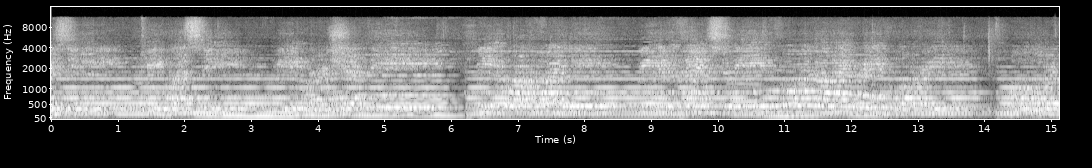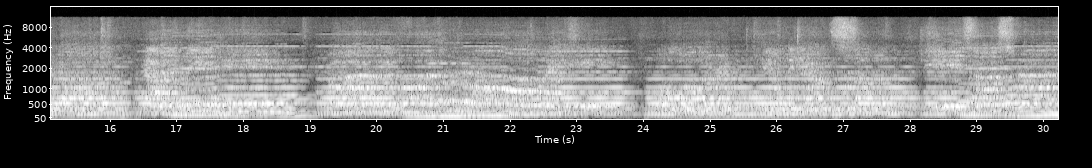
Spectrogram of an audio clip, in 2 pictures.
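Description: Congregation singing a liturgical chant or hymn with organ accompaniment, in sustained phrases of a few seconds broken by short pauses for breath.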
